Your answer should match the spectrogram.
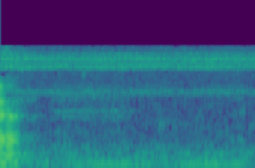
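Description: Crickets trilling steadily and high-pitched in the background, over a low steady hum.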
